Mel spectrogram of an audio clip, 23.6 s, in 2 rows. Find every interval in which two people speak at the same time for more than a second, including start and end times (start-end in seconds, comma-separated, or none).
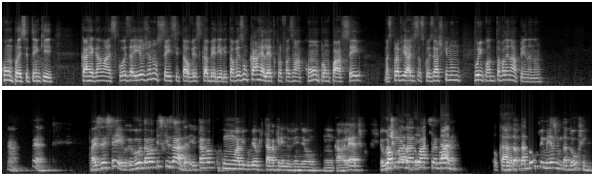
19.4-20.9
